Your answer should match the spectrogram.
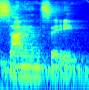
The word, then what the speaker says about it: science-y: That seems science-y. – Yeah. No, that's science-y. – Fair. – Science-y. The last syllable is very important.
